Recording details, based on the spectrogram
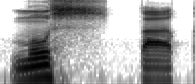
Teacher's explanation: Jangan lupa dalam huruf qaf ya, qafnya tebal walaupun dia berbaris kasrah ya, qaf tetap dibaca tebal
